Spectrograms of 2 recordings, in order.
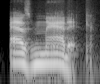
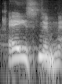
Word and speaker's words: Astigmatic: It was number 76, Komeda Quintet, Asthmatic. It was in astigmatic. I'm sorry. How did you introduce? Astigmatic is how it's pronounced.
